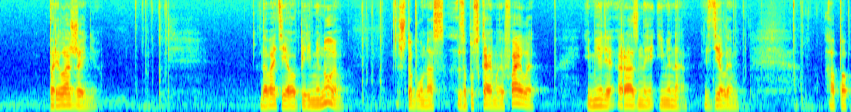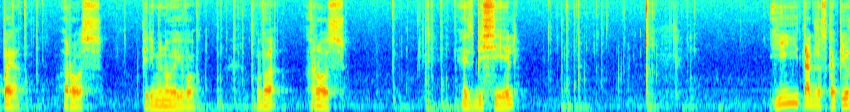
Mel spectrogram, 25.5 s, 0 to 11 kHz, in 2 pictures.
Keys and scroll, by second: 2.0-2.3 typing, 4.1-6.2 typing, 10.4-13.6 typing, 15.7-17.3 typing, 18.3-21.9 typing, 22.4 Return, 22.9 Page_Up, 23.5-23.8 Home, 23.8-24.2 Left, 24.4 Right, 24.6 Right, 24.7 Right, 25.0 ctrl+w, 25.2 ctrl+w, 25.4 ctrl+w.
